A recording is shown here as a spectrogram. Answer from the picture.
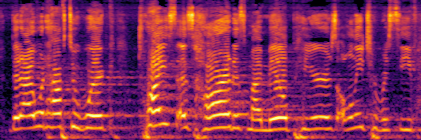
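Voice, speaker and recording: A woman's voice comes through with music in the background. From Abbotsford, British Columbia, Canada. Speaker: spoken word artist and writer. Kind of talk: spoken word poetry performance. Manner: rhythmic, empowering delivery.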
